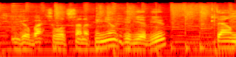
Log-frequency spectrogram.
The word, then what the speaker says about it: San Eugenio: It's called San Eugenio, or a lot of people call it San Eugenio, but Eugenio I've heard a lot of locals say. So it's like Eugenio, but the G is sort of a soft H, like in I don't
